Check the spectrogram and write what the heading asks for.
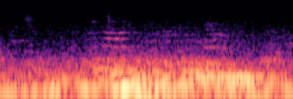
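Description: A motor vehicle engine running, with a steady low rumble and its pitch rising in the second half as it revs.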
